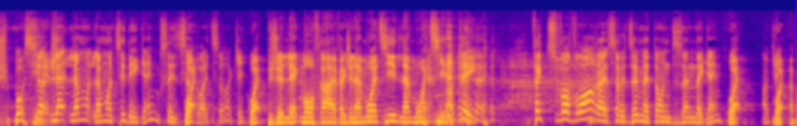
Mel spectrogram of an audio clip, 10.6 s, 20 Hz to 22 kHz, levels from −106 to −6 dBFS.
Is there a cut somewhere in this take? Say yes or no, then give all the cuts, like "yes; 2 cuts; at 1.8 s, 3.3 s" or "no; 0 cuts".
no; 0 cuts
